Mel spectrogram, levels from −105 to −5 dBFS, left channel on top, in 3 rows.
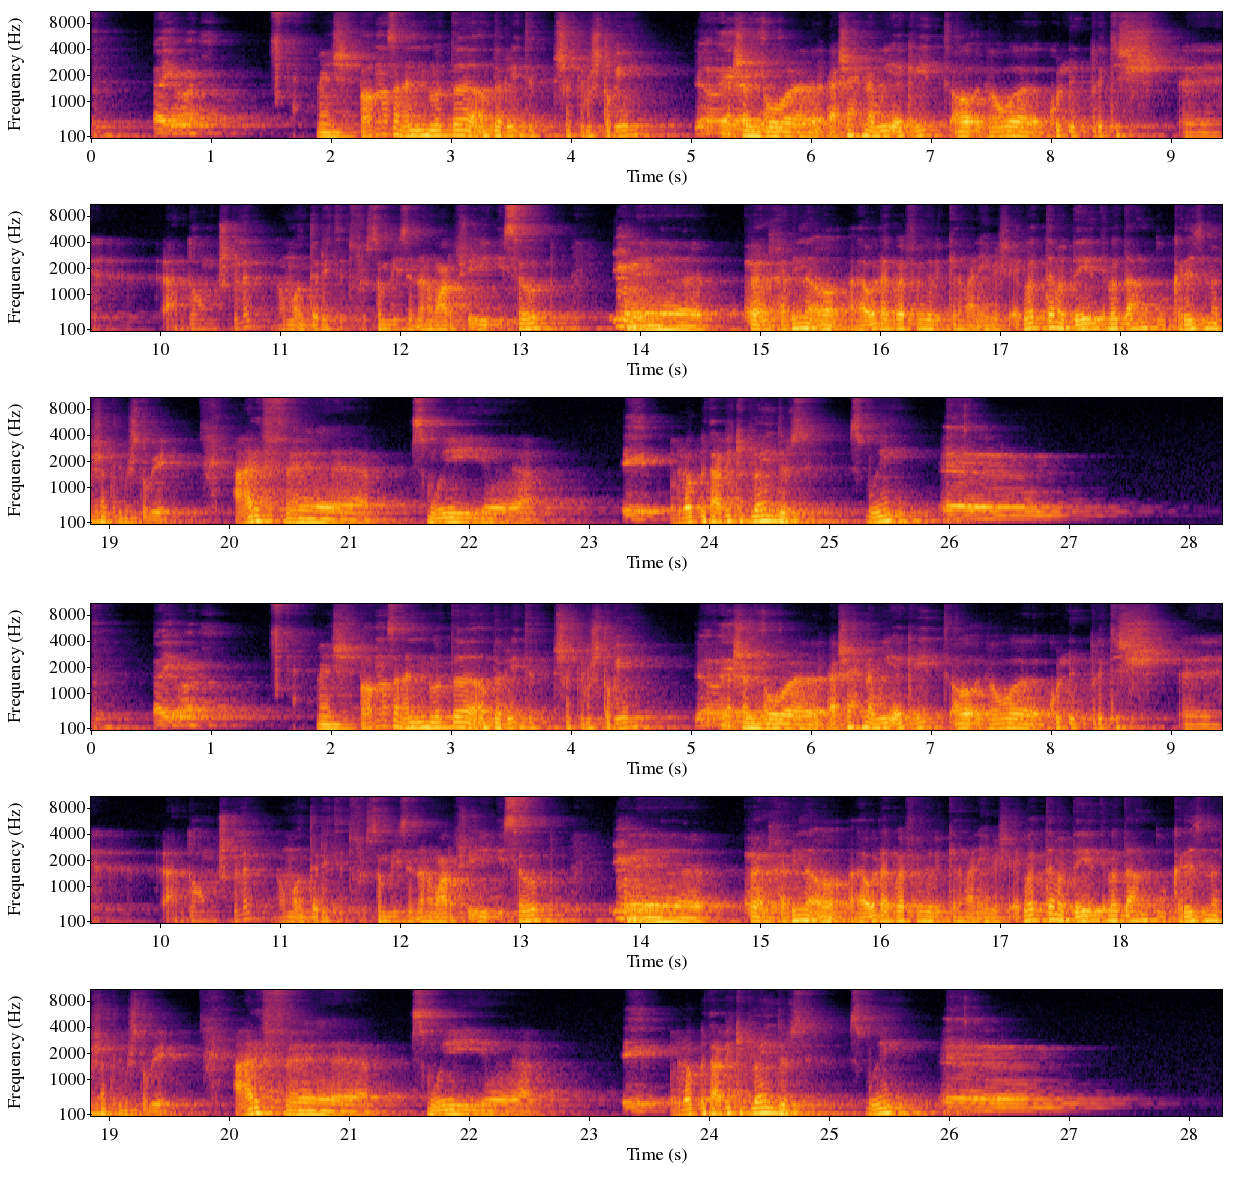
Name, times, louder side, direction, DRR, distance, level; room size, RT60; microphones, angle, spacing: voice 1, 0.5-1.0 5.0-5.7 13.7-14.1 14.9-15.2 23.3-23.5 25.9-26.9, left 2 dB, 15° left, 1 dB, 1.2 m, -26 dB
voice 2, 1.9-4.6 5.2-9.5 10.0-13.2 13.8-14.5 14.9-19.5 19.8-21.2 21.5-22.6 23.7-24.8 25.2-25.7, equal, ahead, 3 dB, 0.5 m, -22 dB
15.0 x 5.1 x 6.8 m, 1.5 s
head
